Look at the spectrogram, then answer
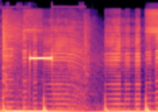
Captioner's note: cussing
